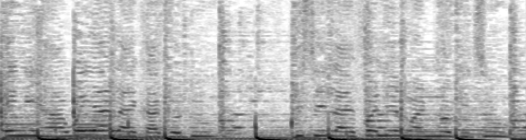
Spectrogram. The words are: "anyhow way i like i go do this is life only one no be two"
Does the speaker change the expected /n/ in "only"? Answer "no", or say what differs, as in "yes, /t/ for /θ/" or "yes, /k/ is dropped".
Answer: yes, /n/ is dropped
